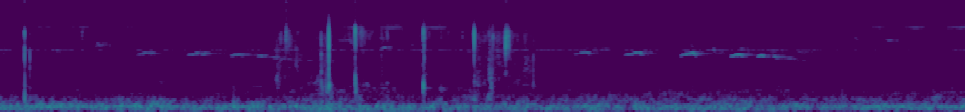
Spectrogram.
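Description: A small bird chirping faintly in two runs of short, quick falling notes, over a low steady rumble. A handful of sharp clicks come through in the middle and are the loudest sounds.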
